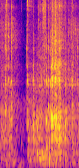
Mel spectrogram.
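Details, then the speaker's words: Red Max two-stroke leaf blower, loud when running or pull starting: fast, choppy rattle over the engine buzz, rising and falling with throttle; blower fan loose or bolt holes worn so fan vibrates, piston and motor fine. "that fan actually either came loose or the holes that it's uh that the bolts go through they widen over time and the fan is vibrating inside which gives it that sound"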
